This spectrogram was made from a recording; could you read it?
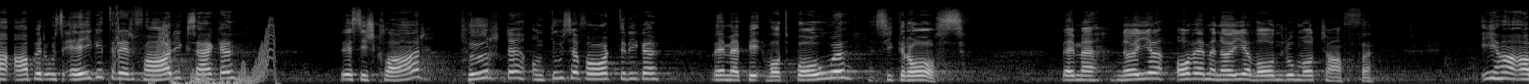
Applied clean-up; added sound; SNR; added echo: none; Scratching (performance technique); 9 dB; none.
